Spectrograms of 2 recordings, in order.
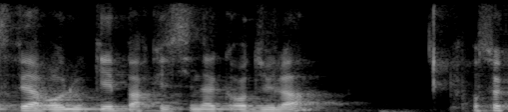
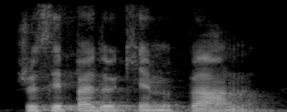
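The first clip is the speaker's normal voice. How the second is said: ordinary talk, nothing marked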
